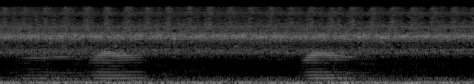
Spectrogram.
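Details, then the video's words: ['Frogs singing in a rural-like wetland at Bình Quới on the Thanh Đa peninsula, Ho Chi Minh City. Two bursts of low, buzzy, harmonic croaks, each about a second long, beneath a loud, steady high insect chorus.'] "Frogs Singing In Saigon"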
